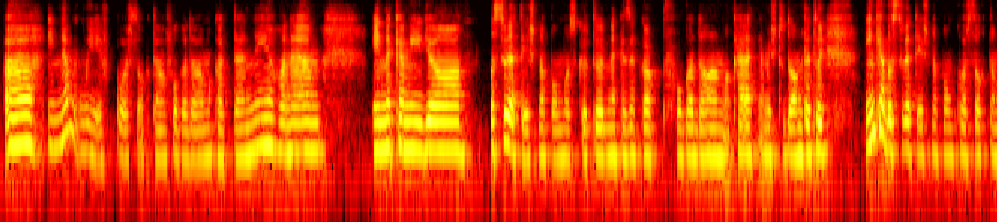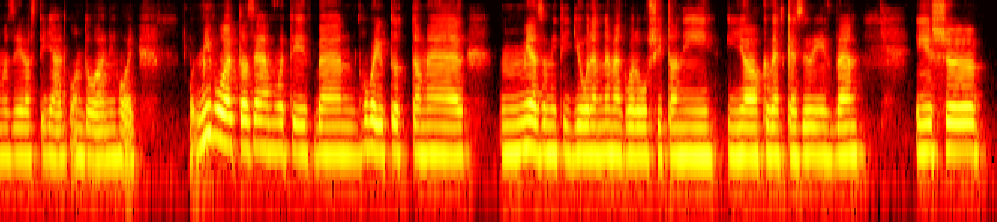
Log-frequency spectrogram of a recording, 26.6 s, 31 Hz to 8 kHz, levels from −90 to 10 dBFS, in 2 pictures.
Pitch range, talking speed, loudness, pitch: 165-185 Hz, 125 wpm, -19 LUFS, 170 Hz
